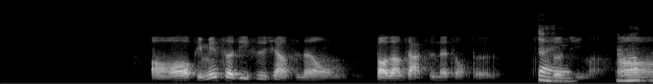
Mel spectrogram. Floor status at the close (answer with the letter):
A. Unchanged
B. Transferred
B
